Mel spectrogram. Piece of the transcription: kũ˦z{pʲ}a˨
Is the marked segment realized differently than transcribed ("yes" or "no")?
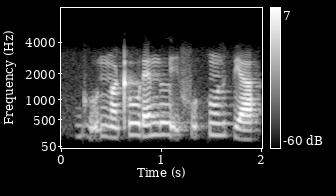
no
